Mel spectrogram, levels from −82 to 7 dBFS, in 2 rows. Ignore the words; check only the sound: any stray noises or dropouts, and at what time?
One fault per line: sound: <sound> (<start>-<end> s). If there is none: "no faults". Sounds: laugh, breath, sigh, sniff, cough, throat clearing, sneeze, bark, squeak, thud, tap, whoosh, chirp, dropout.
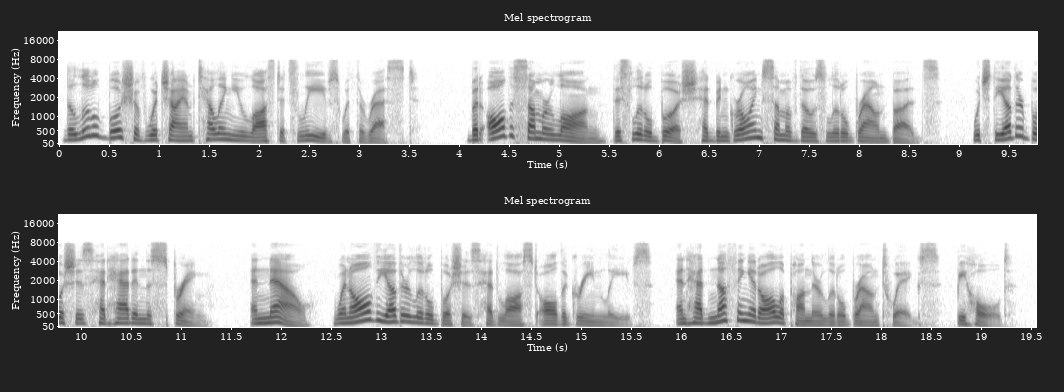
no faults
